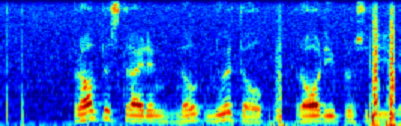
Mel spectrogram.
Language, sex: Afrikaans, male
